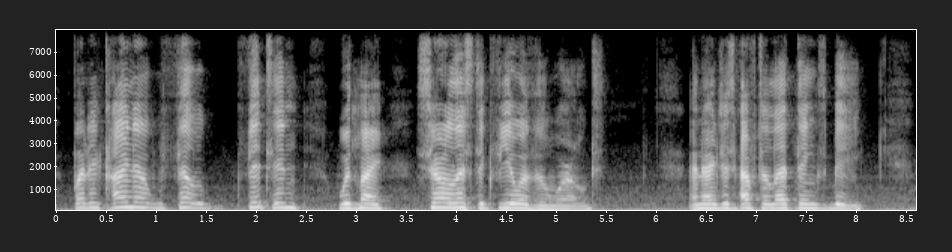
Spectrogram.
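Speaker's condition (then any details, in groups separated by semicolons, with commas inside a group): Cerebral palsy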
